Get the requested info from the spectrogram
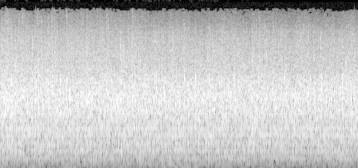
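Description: Theatre audience applauding steadily, a dense, unbroken ovation for the ballerina.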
